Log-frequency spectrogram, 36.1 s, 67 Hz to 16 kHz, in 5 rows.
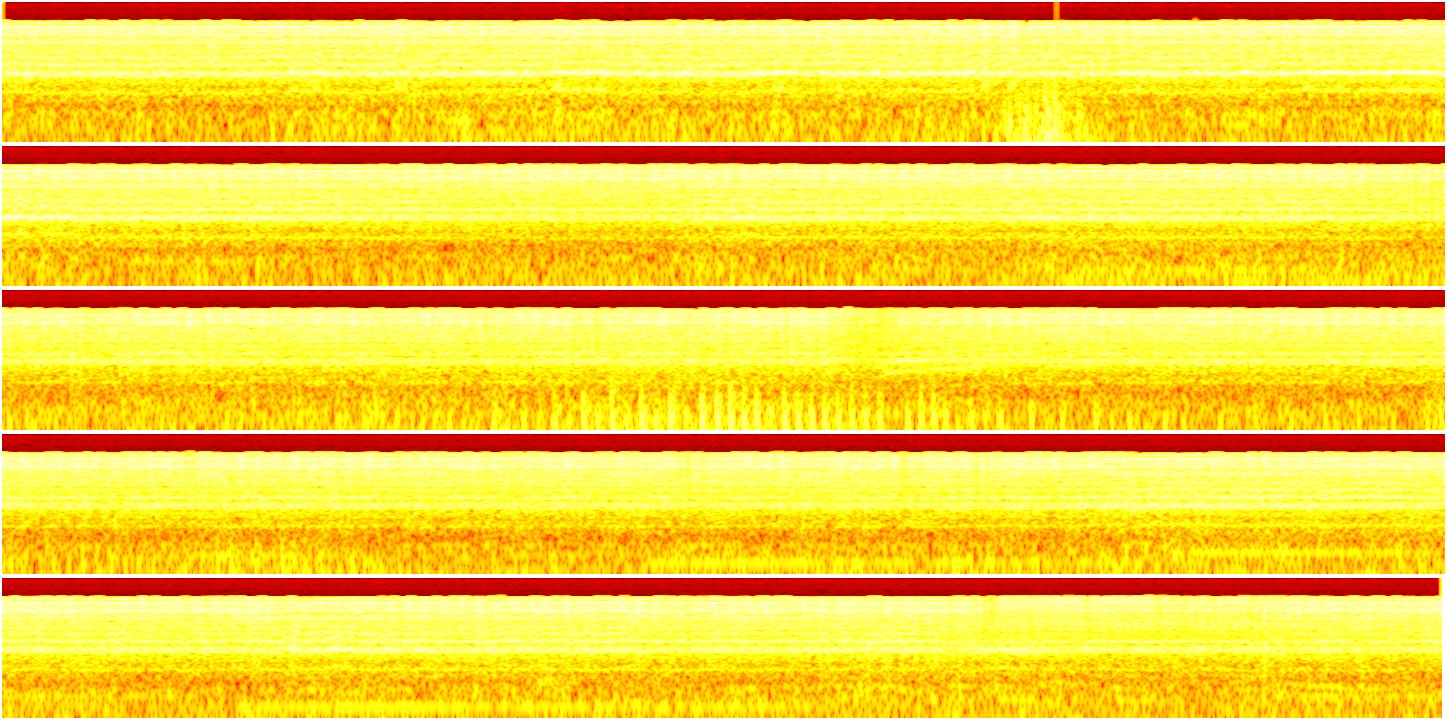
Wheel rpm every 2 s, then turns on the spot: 110, 110, 110, 110, 110, 110, 110, 110, 110, 100, 110, 110, 120, 110, 110, 110, 110, 120.
none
